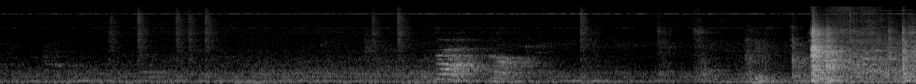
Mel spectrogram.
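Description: An elevator car hums steadily as it moves.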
